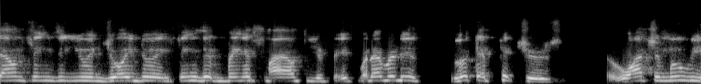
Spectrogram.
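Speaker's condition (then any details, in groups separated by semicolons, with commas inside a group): Cerebral palsy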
